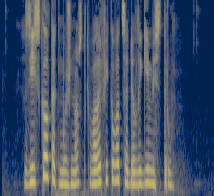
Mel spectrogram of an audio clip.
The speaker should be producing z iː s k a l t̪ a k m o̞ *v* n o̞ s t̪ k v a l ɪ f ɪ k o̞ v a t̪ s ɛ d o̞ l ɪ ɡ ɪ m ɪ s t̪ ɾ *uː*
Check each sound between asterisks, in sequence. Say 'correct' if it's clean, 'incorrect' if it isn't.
incorrect, correct

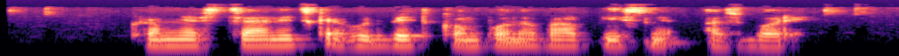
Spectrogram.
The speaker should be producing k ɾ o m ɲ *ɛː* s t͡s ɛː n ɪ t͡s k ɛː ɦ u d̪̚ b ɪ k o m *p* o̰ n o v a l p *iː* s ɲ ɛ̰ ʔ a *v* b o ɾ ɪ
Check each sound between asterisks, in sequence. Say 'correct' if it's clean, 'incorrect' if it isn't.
incorrect, correct, correct, incorrect

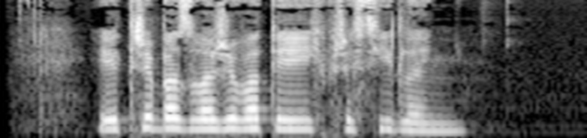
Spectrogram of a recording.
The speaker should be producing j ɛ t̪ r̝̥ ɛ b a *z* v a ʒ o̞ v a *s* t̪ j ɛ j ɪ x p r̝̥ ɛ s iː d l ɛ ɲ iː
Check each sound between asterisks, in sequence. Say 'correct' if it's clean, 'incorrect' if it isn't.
correct, incorrect

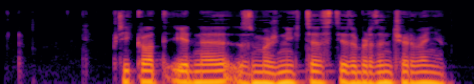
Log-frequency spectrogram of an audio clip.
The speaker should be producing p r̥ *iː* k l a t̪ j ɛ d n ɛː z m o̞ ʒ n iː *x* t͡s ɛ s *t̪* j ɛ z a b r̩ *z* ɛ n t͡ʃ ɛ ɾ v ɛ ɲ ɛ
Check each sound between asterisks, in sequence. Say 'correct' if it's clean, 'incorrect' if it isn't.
correct, correct, correct, correct

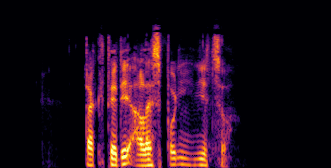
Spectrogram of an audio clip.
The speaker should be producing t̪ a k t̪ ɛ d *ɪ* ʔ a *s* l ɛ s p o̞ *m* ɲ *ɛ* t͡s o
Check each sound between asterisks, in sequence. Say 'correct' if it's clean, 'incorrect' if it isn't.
correct, incorrect, incorrect, correct

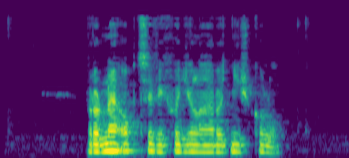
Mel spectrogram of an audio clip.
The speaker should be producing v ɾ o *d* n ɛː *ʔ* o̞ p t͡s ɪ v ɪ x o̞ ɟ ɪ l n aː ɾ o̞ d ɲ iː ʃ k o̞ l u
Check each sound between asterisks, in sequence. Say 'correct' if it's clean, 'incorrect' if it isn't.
correct, correct

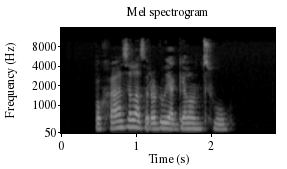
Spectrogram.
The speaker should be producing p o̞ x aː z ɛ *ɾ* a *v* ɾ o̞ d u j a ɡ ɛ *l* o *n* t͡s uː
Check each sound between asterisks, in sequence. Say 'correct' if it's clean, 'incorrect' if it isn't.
incorrect, incorrect, correct, correct

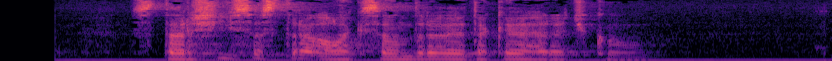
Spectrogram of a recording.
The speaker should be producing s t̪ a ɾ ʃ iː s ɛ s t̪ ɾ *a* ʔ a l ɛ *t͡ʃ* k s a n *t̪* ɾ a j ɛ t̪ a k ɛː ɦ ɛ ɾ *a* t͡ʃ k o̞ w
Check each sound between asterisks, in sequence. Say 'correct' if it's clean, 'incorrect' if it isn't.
correct, incorrect, incorrect, incorrect

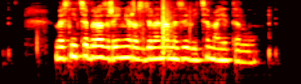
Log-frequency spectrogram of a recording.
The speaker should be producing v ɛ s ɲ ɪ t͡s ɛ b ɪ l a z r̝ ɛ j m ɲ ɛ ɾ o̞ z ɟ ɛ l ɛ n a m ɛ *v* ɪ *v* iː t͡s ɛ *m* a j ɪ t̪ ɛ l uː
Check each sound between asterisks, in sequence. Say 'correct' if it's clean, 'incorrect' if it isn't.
incorrect, correct, correct

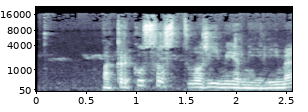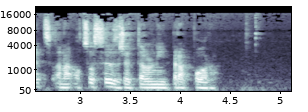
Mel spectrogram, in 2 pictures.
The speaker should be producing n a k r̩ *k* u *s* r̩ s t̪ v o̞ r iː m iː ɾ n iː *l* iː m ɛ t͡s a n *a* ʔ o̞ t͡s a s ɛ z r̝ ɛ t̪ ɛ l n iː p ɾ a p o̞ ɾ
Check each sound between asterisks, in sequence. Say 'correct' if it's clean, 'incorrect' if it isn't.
correct, correct, correct, correct

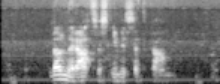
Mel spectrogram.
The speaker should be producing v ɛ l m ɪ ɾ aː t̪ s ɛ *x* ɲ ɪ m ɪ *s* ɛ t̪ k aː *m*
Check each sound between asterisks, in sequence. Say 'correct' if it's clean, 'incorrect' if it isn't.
incorrect, correct, correct

